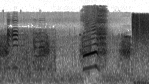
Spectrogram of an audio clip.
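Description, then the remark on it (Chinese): Ducks in the water quacking loudly in a rapid series of harsh, nasal calls, with a sharper honking burst in the middle and no voices. “她听见水里的鸭子嘎嘎大叫。”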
